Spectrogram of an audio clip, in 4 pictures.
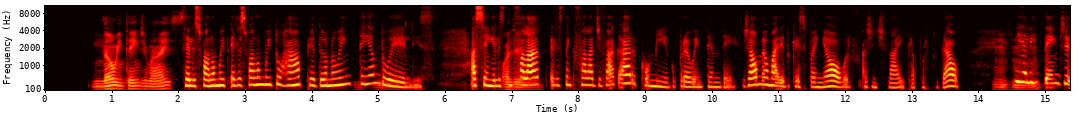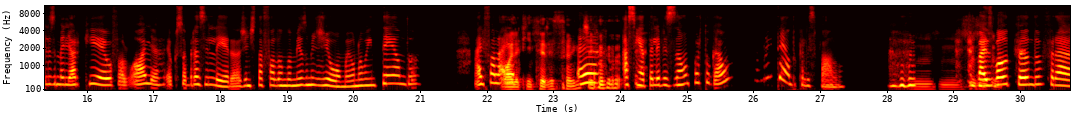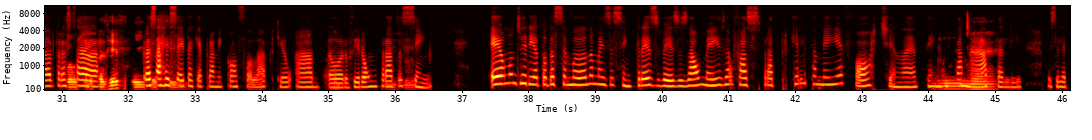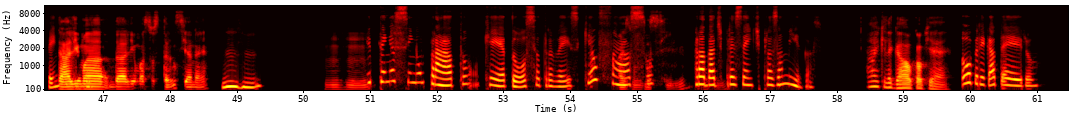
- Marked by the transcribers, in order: laugh; laugh; giggle
- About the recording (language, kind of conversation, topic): Portuguese, podcast, Que receita caseira você faz quando quer consolar alguém?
